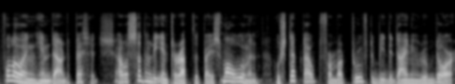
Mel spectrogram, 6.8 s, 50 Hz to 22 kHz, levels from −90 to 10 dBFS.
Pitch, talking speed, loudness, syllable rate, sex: 145 Hz, 220 wpm, -19 LUFS, 5.8 syllables/s, male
